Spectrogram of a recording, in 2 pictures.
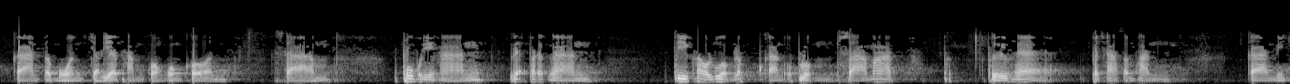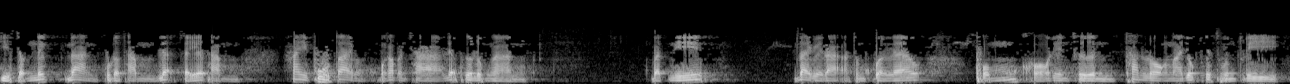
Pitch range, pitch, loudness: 85-100 Hz, 90 Hz, -17 LUFS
